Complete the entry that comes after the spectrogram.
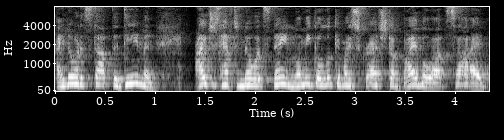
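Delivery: high, hammed-up woman's voice; mock Lorraine Warren. Lorraine coming in to stop the demon, high mocking voice. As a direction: announce it in a high mock-earnest voice.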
